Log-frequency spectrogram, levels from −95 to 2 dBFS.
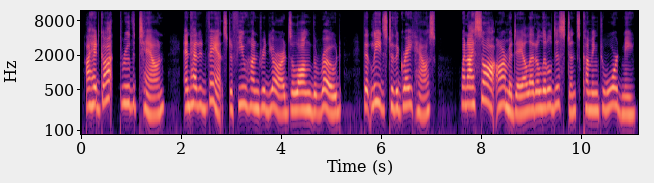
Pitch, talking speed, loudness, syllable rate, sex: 240 Hz, 180 wpm, -20 LUFS, 4.8 syllables/s, female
